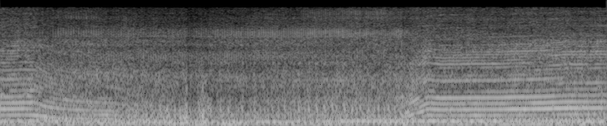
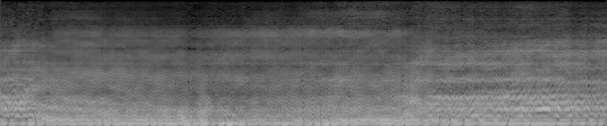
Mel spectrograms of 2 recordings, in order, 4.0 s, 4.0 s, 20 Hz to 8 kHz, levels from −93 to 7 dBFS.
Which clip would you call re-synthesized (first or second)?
second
